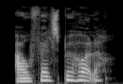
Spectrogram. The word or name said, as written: affaldsbeholder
